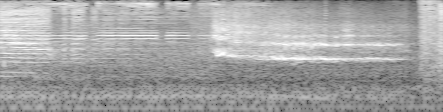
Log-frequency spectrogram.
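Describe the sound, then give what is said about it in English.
A car skids with a long, loud tire squeal that rises sharply and holds steady, backed by a rumbling engine, before cutting off abruptly near the end, as the driver, blinded by another car's high beams, loses control and the car drifts out of the way. “shields her eyes, loses control of her car. It drifts out of the way.”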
